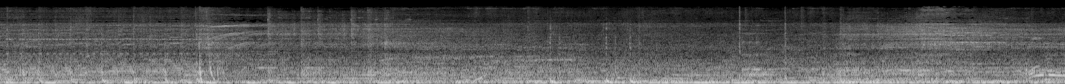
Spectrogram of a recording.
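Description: Music and effect sounds from a High School of the Dead pachislot machine, over the steady low hum and clatter of a busy game center. A sharp click comes about two seconds in.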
